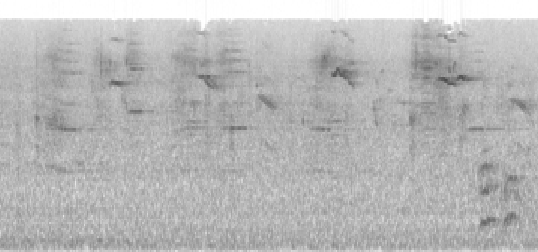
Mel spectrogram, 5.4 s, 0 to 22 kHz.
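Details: Several hundred Brewer's blackbirds massing in creekside trees at Little Fishweir Creek, 7:50 am, November 2015; a chorus of high whistled chips and short squeals, a lower call near the end, all above a rumbling noise floor.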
